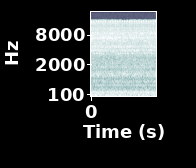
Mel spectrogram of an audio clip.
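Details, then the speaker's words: Suction unit motor running with a steady low hum before tracheostomy suctioning of an adult, set to 100–120 by the nurse, in a nursing school demonstration. "apply suction while twirling it kind of between the two fingers and for no longer than 15 seconds but ideally 10 to 15 seconds would remove it"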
